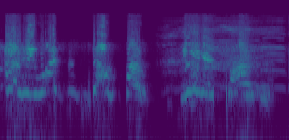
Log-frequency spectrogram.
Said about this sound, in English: Mommy, before we let you go, because I hear my son screaming in the background, what is on because your Christmas...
